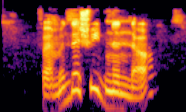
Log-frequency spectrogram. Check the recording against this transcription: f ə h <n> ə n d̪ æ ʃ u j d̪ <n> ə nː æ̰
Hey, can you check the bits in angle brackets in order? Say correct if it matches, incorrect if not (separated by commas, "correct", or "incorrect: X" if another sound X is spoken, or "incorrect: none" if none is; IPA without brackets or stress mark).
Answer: incorrect: m, correct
